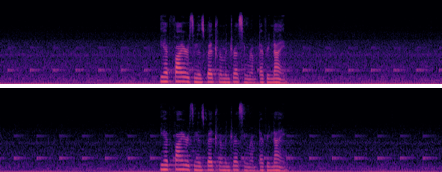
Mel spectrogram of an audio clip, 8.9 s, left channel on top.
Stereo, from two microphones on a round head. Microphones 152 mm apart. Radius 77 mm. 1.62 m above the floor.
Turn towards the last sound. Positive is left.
turn(degrees=35)  # may be behind; listen again after turning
